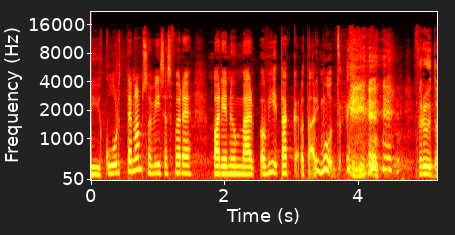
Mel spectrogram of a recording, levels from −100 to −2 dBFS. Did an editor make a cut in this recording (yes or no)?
yes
